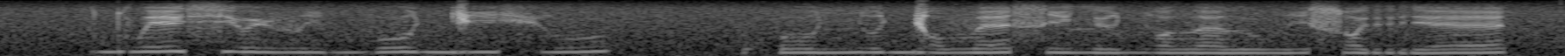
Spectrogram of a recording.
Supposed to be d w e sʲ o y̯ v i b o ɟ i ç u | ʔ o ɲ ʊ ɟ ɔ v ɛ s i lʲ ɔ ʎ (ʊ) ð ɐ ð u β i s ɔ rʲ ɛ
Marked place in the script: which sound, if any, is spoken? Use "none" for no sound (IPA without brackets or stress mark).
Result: ɔ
